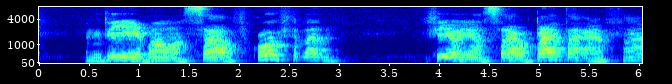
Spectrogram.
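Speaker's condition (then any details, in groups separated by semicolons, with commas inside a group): Primary progressive multiple sclerosis; primary progressive, onset with eye movement problems, intention tremor; diagnosed about 10 years ago, worsening, typing difficult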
